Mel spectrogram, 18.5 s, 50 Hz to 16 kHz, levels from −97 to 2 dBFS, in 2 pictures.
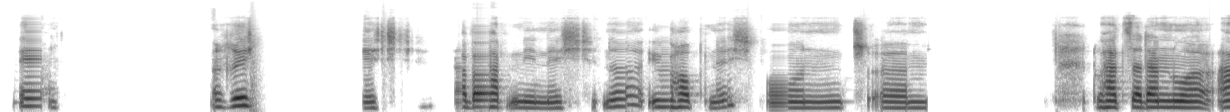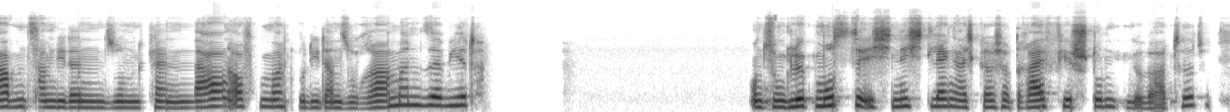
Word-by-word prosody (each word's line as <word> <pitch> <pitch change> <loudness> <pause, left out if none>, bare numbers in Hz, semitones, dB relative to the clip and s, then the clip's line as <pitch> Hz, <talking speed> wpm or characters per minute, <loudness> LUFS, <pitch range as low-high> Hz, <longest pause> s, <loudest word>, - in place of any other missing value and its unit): Ne. 245 0 -2 2.2
Richtig, 190 +4 -11 0.2
aber 220 0 +1
hatten 215 -2 -1
die 190 -1 0
nicht, 180 +1 -7
ne, 235 +6 -4
überhaupt 215 -2 -1
nicht. 210 +9 -8
Und, 190 +9 -5
ähm 190 0 -3 1.3
Du 210 - -3
hattest 210 - +3
da 210 - +6
dann 210 0 +4
nur 200 -2 +2
abends 220 0 +1
haben 210 0 -1
die 210 - +2
dann 200 -1 0
so 195 +1 -3
'n 195 0 -3
kleinen 195 -2 -3
Laden 235 +4 +2
aufgemacht, 230 -1 -3
wo 200 - -3
die 200 - -4
dann 190 -1 -1
so 180 -1 -6
Ramen 245 +11 0
serviert 270 +1 +2
h - - -16 2.0
Und 210 -1 +1
zum 215 - +3
Glück 240 +3 +7
musste 265 +1 +4
ich 220 -4 +3
nicht 245 +2 +2
länger 240 -2 +2
ich 210 - -1
glaube, 210 - -2
ich 215 - -3
habe 210 - -5
3, 215 +3 +4
4 230 +1 -1
Stunden 225 -2 0
gewartet. 270 +1 -3
210 Hz, 155 wpm, -24 LUFS, 195-235 Hz, 2.2 s, Glück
